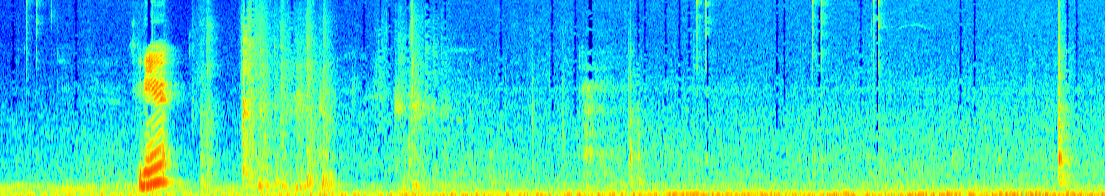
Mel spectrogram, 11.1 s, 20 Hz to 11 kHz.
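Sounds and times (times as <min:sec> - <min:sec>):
low steady hum: 0:00.0 - 0:11.0
keyboard and mouse clicks: 0:00.2 - 0:00.6, 0:06.3 - 0:07.2, 0:08.1 - 0:08.9.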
